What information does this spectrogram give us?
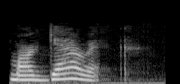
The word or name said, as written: margaric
